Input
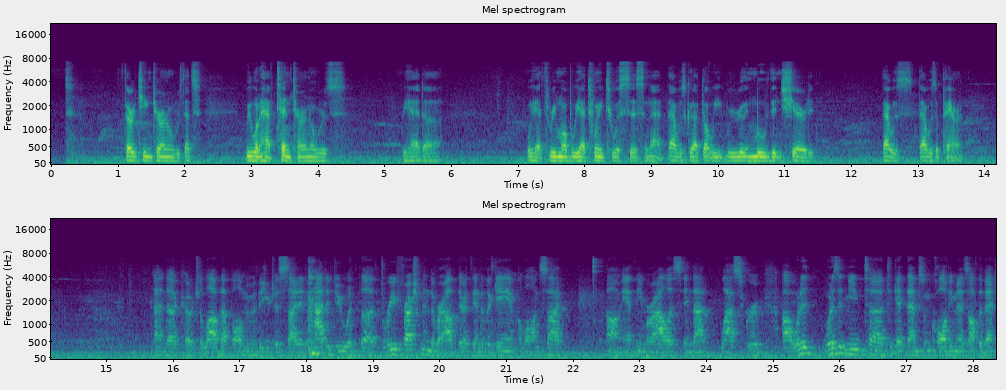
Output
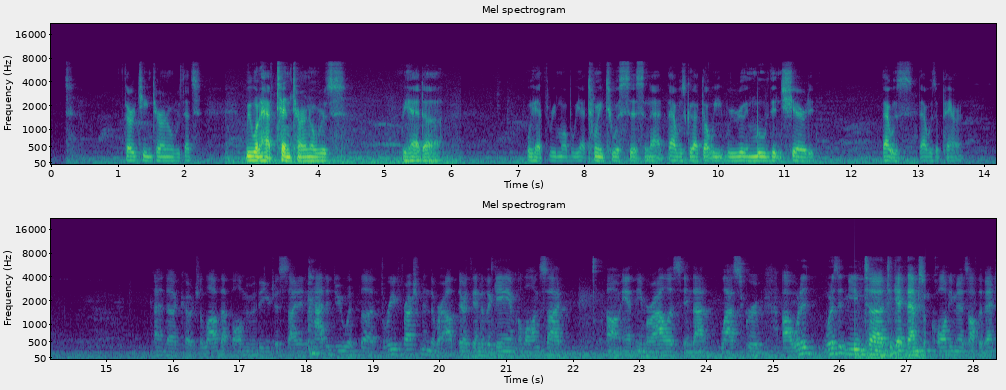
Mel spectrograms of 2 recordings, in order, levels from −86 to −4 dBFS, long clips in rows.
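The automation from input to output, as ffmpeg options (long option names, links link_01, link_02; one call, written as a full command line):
ffmpeg -i in.wav -af "asetnsamples=nb_out_samples=441:pad=0,asendcmd='2.61 volume volume 0.5dB;6.14 volume volume -6.5dB;7.35 volume volume -17.5dB;8.05 volume volume -5.5dB;12.99 volume volume -12dB;20.3 volume volume -6dB;26.22 volume volume 3.5dB;27.28 volume volume -8dB',volume=-9dB" out.wav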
